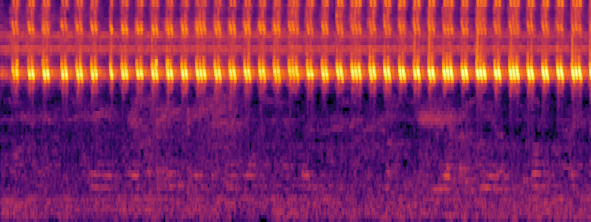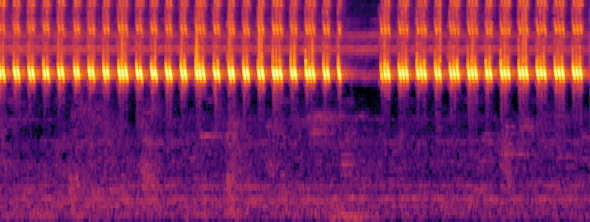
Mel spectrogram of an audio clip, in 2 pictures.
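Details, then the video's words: Cricket giving continuous high, pulsed chirps at a brisk, even pace of roughly three per second, broken only by one short gap near the nine-second mark, over a faint low background hum. "Cricket chirping | Crickets sound original | Video Crickets Chirping | សំលេងចង្រិតយំ | សត្វចង្រិតយំ"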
